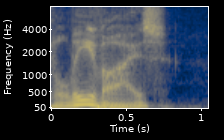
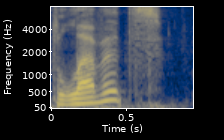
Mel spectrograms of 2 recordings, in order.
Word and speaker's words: Levis: But Mr. Levis, who spells his name, by the way, just like Levi's. – But it's pronounced Levitz? – Levis.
